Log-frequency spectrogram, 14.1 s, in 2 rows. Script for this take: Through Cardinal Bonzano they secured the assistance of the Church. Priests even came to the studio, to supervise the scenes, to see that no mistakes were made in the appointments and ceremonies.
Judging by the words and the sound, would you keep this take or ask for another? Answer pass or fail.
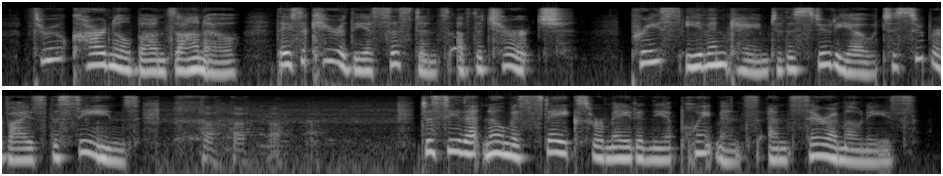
fail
